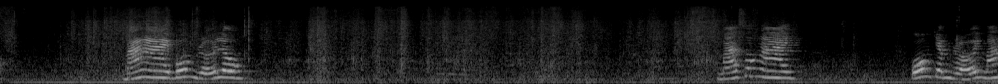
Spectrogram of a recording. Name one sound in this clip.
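Fabric rustles as clothes are pulled on and off.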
